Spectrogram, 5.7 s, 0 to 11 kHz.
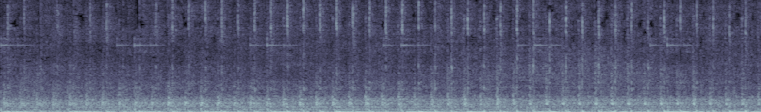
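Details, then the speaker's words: Rossel XT-152D/XT-184D small tractor single-cylinder diesel with belt drive, just started: steady even chug, no misses or knocks; smooth healthy idle. "как вы слышите двигатель работает ровно и уверенно"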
